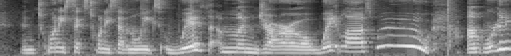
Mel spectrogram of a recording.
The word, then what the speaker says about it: Mounjaro: how do you say Manjaro I frequently say it improperly I don't know why I have I don't know it's manjar like a pickle jar manjar oh um and I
